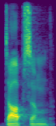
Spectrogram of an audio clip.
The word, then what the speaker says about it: Topsham: Topsham. Topsham. Topsum. There's got- no way you don't pronounce the H.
